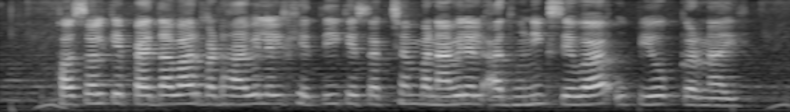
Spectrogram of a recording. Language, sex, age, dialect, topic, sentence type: Magahi, female, 25-30, Western, agriculture, statement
